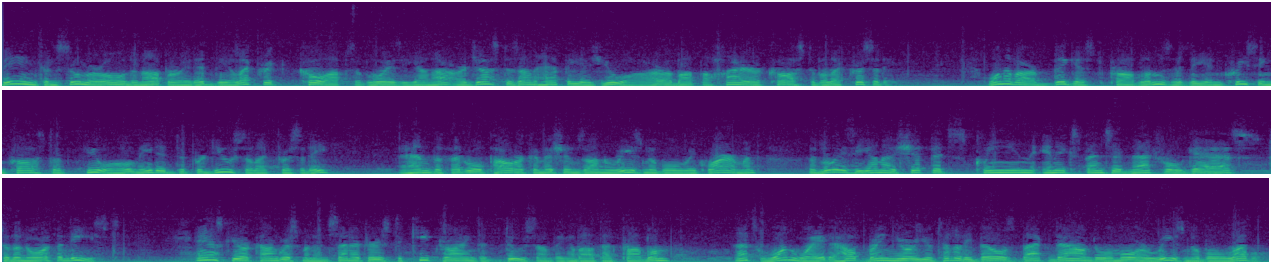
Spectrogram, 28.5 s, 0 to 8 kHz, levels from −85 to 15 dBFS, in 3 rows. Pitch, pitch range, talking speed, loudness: 150 Hz, 135-170 Hz, 185 wpm, -21 LUFS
